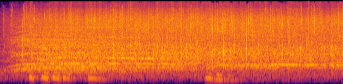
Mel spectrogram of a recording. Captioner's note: audience applauding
